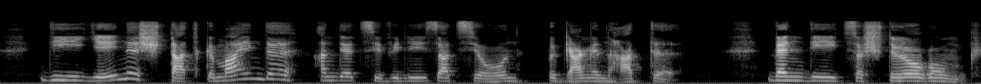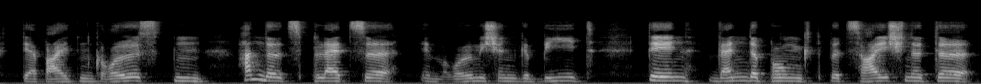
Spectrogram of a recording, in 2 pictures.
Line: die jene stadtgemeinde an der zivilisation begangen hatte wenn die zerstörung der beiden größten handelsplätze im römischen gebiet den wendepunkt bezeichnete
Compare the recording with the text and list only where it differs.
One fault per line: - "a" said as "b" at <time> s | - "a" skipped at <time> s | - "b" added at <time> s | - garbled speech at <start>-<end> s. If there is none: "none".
none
